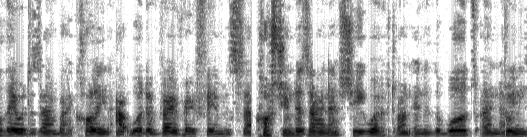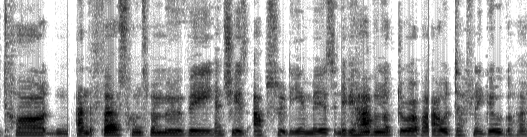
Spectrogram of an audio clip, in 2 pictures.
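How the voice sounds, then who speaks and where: A man's voice: on the low side, fairly bright tone. A man giving a casual movie review to camera, talking emphatically and stacking repeated intensifiers.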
